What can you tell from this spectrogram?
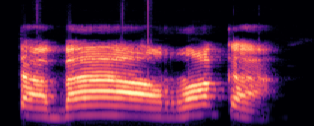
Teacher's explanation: را پر زبر یعنی فتحہ ہو تو را کو موٹا پڑھا جائے گا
